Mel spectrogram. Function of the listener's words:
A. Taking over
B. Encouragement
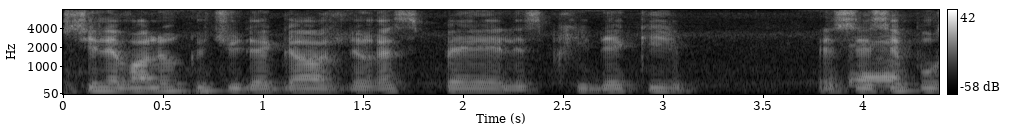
B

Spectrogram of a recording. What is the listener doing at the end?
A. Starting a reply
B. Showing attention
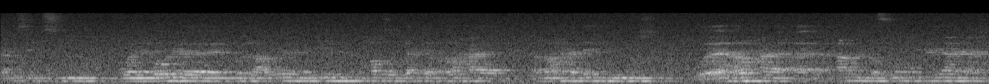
B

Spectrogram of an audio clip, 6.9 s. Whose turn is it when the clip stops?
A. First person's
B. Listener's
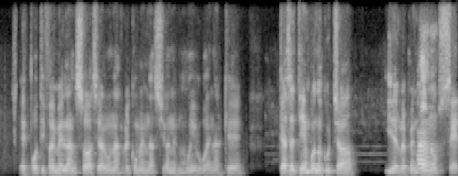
A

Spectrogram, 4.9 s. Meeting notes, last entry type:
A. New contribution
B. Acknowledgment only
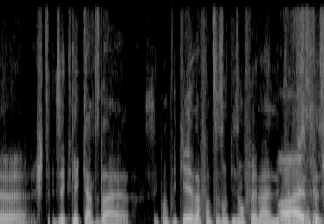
A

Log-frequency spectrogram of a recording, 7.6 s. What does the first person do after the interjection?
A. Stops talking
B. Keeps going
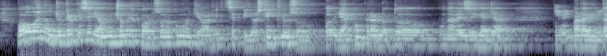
A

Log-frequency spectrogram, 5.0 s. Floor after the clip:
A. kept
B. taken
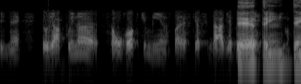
B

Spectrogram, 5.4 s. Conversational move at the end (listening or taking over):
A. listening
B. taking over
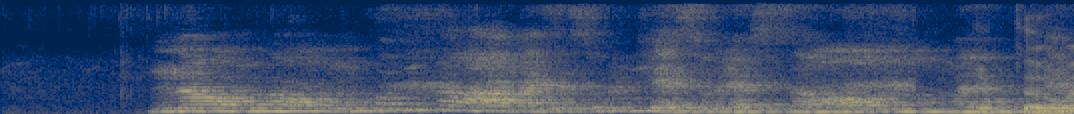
B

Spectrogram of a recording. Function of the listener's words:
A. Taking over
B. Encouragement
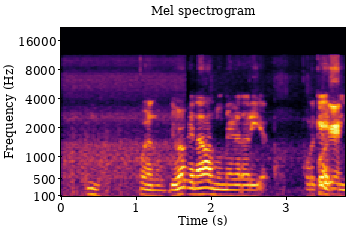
B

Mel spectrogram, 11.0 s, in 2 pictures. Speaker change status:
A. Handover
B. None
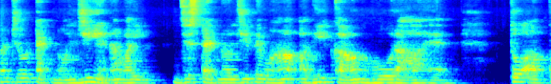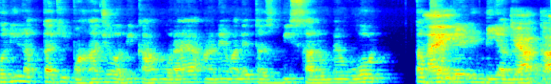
A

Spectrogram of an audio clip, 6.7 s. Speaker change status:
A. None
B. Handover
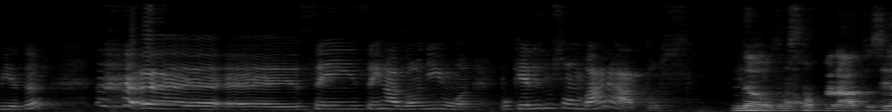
B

